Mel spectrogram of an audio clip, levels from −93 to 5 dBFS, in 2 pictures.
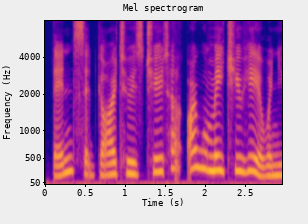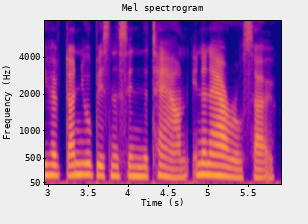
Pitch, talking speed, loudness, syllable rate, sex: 205 Hz, 255 wpm, -18 LUFS, 5.2 syllables/s, female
